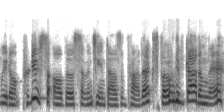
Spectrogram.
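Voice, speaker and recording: A woman with an ordinary speaking voice and a fairly high pitch speaks with lively intonation in a dry, close sound with no echo against a quiet background. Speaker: grocery sustainability manager. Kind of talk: webinar presentation.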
